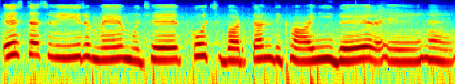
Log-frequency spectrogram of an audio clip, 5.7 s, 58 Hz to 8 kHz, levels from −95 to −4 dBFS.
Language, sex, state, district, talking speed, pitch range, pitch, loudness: Hindi, female, Madhya Pradesh, Katni, 105 wpm, 235-275 Hz, 250 Hz, -12 LUFS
